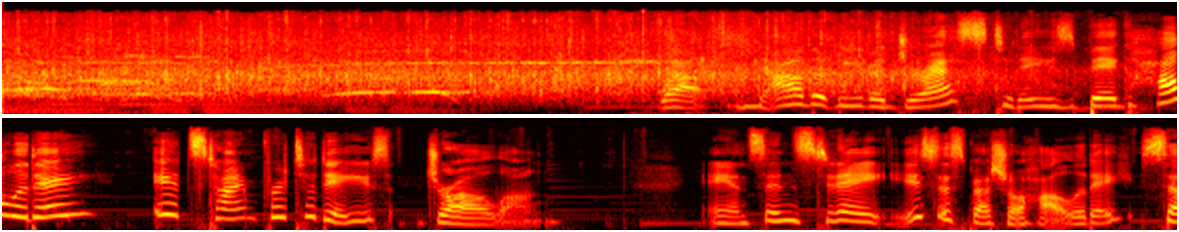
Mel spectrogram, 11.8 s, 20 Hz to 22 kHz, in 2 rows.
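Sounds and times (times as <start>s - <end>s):
crowd applauding: 0.0s - 5.6s
speech: 3.3s - 8.7s, 9.4s - 11.7s.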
